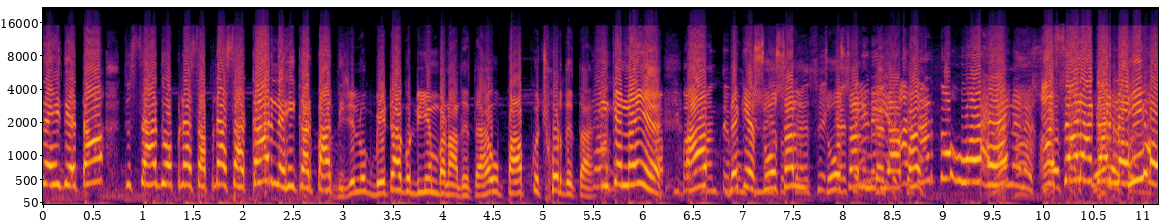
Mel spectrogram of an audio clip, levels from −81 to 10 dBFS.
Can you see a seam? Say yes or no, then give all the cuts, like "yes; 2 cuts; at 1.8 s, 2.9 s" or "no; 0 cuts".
yes; 2 cuts; at 3.0 s, 5.6 s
